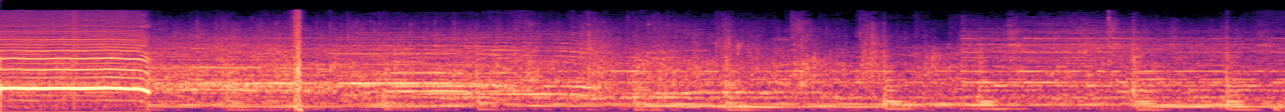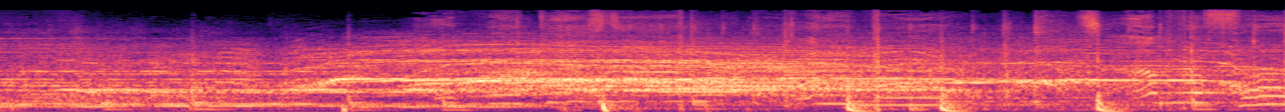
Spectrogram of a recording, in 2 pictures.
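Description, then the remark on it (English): A crowd cheers and whoops loudly as comedian Carlos Miller is introduced, with shouts and yells rising over a steady roar of applause-like noise that swells toward the end. “Hey, y'all start making some noise for my dog.”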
